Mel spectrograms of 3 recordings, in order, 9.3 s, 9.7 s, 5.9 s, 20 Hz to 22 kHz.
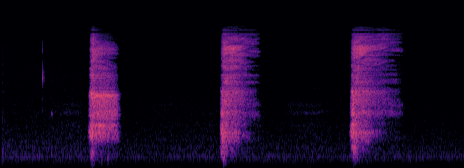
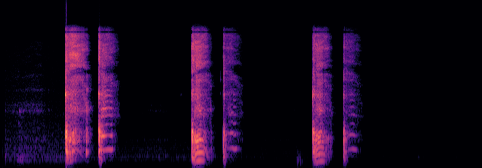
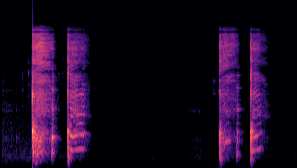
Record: {"exhalation_length": "9.3 s", "exhalation_amplitude": 8390, "exhalation_signal_mean_std_ratio": 0.36, "three_cough_length": "9.7 s", "three_cough_amplitude": 32733, "three_cough_signal_mean_std_ratio": 0.26, "cough_length": "5.9 s", "cough_amplitude": 32768, "cough_signal_mean_std_ratio": 0.28, "survey_phase": "beta (2021-08-13 to 2022-03-07)", "age": "65+", "gender": "Female", "wearing_mask": "No", "symptom_none": true, "symptom_onset": "5 days", "smoker_status": "Ex-smoker", "respiratory_condition_asthma": false, "respiratory_condition_other": false, "recruitment_source": "REACT", "submission_delay": "2 days", "covid_test_result": "Negative", "covid_test_method": "RT-qPCR", "influenza_a_test_result": "Negative", "influenza_b_test_result": "Negative"}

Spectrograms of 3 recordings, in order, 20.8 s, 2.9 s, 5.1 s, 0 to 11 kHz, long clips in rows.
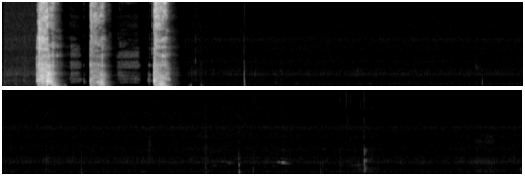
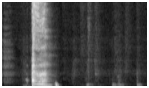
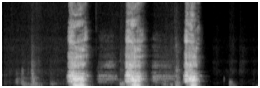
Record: {"three_cough_length": "20.8 s", "three_cough_amplitude": 32767, "three_cough_signal_mean_std_ratio": 0.15, "cough_length": "2.9 s", "cough_amplitude": 32768, "cough_signal_mean_std_ratio": 0.25, "exhalation_length": "5.1 s", "exhalation_amplitude": 32118, "exhalation_signal_mean_std_ratio": 0.36, "survey_phase": "alpha (2021-03-01 to 2021-08-12)", "age": "65+", "gender": "Female", "wearing_mask": "No", "symptom_cough_any": true, "symptom_fatigue": true, "symptom_headache": true, "symptom_change_to_sense_of_smell_or_taste": true, "symptom_loss_of_taste": true, "smoker_status": "Never smoked", "respiratory_condition_asthma": false, "respiratory_condition_other": false, "recruitment_source": "Test and Trace", "submission_delay": "2 days", "covid_test_result": "Positive", "covid_test_method": "RT-qPCR", "covid_ct_value": 17.4, "covid_ct_gene": "ORF1ab gene"}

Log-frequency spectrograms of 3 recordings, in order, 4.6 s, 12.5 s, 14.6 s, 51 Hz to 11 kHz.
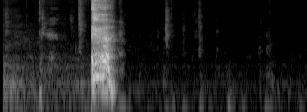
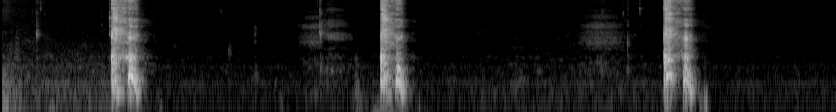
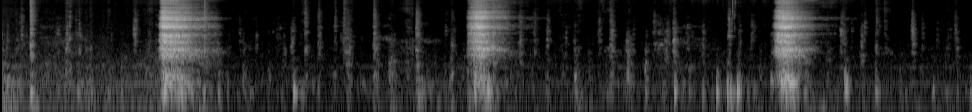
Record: {"cough_length": "4.6 s", "cough_amplitude": 32768, "cough_signal_mean_std_ratio": 0.22, "three_cough_length": "12.5 s", "three_cough_amplitude": 32768, "three_cough_signal_mean_std_ratio": 0.22, "exhalation_length": "14.6 s", "exhalation_amplitude": 32768, "exhalation_signal_mean_std_ratio": 0.26, "survey_phase": "beta (2021-08-13 to 2022-03-07)", "age": "65+", "gender": "Female", "wearing_mask": "No", "symptom_none": true, "smoker_status": "Ex-smoker", "respiratory_condition_asthma": false, "respiratory_condition_other": false, "recruitment_source": "REACT", "submission_delay": "8 days", "covid_test_result": "Negative", "covid_test_method": "RT-qPCR", "influenza_a_test_result": "Negative", "influenza_b_test_result": "Negative"}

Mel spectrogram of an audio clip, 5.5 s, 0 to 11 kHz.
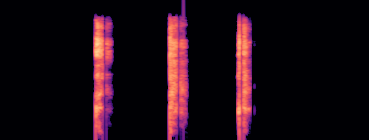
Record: {"three_cough_length": "5.5 s", "three_cough_amplitude": 21130, "three_cough_signal_mean_std_ratio": 0.16, "survey_phase": "beta (2021-08-13 to 2022-03-07)", "age": "45-64", "gender": "Female", "wearing_mask": "No", "symptom_fatigue": true, "smoker_status": "Never smoked", "respiratory_condition_asthma": false, "respiratory_condition_other": false, "recruitment_source": "REACT", "submission_delay": "1 day", "covid_test_result": "Negative", "covid_test_method": "RT-qPCR", "influenza_a_test_result": "Negative", "influenza_b_test_result": "Negative"}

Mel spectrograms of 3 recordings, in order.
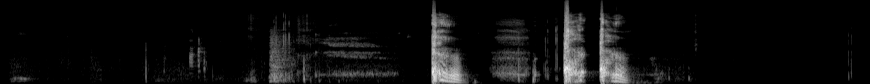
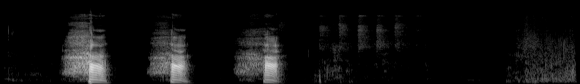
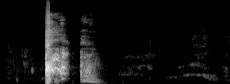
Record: {"three_cough_length": "8.7 s", "three_cough_amplitude": 32768, "three_cough_signal_mean_std_ratio": 0.21, "exhalation_length": "5.8 s", "exhalation_amplitude": 32768, "exhalation_signal_mean_std_ratio": 0.25, "cough_length": "2.3 s", "cough_amplitude": 32768, "cough_signal_mean_std_ratio": 0.25, "survey_phase": "beta (2021-08-13 to 2022-03-07)", "age": "45-64", "gender": "Male", "wearing_mask": "No", "symptom_cough_any": true, "symptom_runny_or_blocked_nose": true, "symptom_fever_high_temperature": true, "symptom_headache": true, "symptom_onset": "2 days", "smoker_status": "Never smoked", "respiratory_condition_asthma": false, "respiratory_condition_other": false, "recruitment_source": "Test and Trace", "submission_delay": "0 days", "covid_test_result": "Positive", "covid_test_method": "RT-qPCR", "covid_ct_value": 16.3, "covid_ct_gene": "ORF1ab gene"}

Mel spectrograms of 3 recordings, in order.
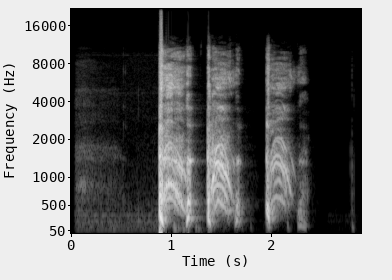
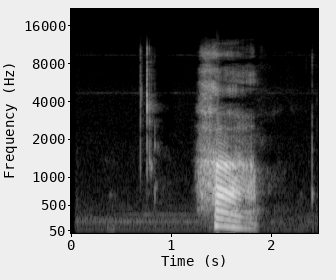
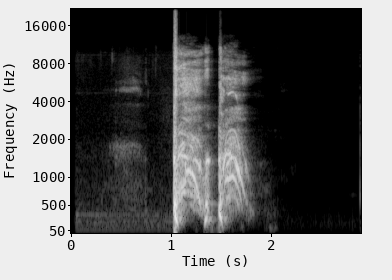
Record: {"three_cough_length": "2.9 s", "three_cough_amplitude": 32768, "three_cough_signal_mean_std_ratio": 0.39, "exhalation_length": "2.5 s", "exhalation_amplitude": 32103, "exhalation_signal_mean_std_ratio": 0.31, "cough_length": "2.9 s", "cough_amplitude": 32768, "cough_signal_mean_std_ratio": 0.35, "survey_phase": "beta (2021-08-13 to 2022-03-07)", "age": "45-64", "gender": "Male", "wearing_mask": "No", "symptom_cough_any": true, "symptom_runny_or_blocked_nose": true, "symptom_headache": true, "symptom_change_to_sense_of_smell_or_taste": true, "symptom_loss_of_taste": true, "symptom_other": true, "symptom_onset": "3 days", "smoker_status": "Ex-smoker", "respiratory_condition_asthma": false, "respiratory_condition_other": false, "recruitment_source": "Test and Trace", "submission_delay": "2 days", "covid_test_result": "Positive", "covid_test_method": "RT-qPCR", "covid_ct_value": 22.9, "covid_ct_gene": "ORF1ab gene"}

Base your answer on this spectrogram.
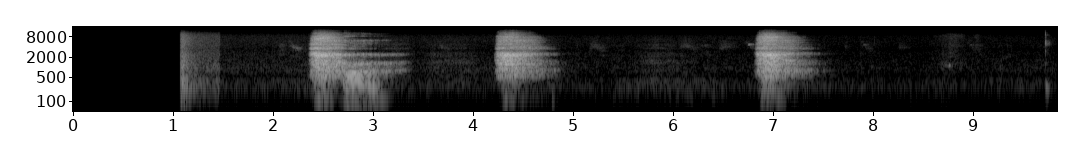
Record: {"exhalation_length": "9.8 s", "exhalation_amplitude": 10032, "exhalation_signal_mean_std_ratio": 0.32, "survey_phase": "alpha (2021-03-01 to 2021-08-12)", "age": "65+", "gender": "Male", "wearing_mask": "No", "symptom_none": true, "smoker_status": "Ex-smoker", "respiratory_condition_asthma": false, "respiratory_condition_other": false, "recruitment_source": "REACT", "submission_delay": "1 day", "covid_test_result": "Negative", "covid_test_method": "RT-qPCR"}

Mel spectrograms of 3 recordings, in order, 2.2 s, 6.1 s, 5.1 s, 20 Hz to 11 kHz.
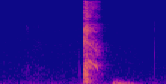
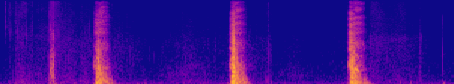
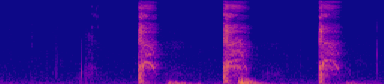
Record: {"cough_length": "2.2 s", "cough_amplitude": 3985, "cough_signal_mean_std_ratio": 0.25, "exhalation_length": "6.1 s", "exhalation_amplitude": 25268, "exhalation_signal_mean_std_ratio": 0.19, "three_cough_length": "5.1 s", "three_cough_amplitude": 2148, "three_cough_signal_mean_std_ratio": 0.35, "survey_phase": "alpha (2021-03-01 to 2021-08-12)", "age": "45-64", "gender": "Female", "wearing_mask": "No", "symptom_none": true, "smoker_status": "Ex-smoker", "respiratory_condition_asthma": false, "respiratory_condition_other": false, "recruitment_source": "REACT", "submission_delay": "2 days", "covid_test_result": "Negative", "covid_test_method": "RT-qPCR"}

